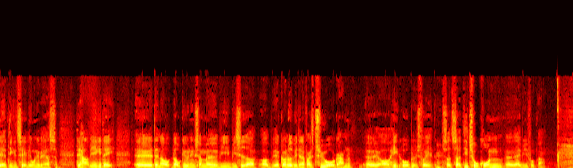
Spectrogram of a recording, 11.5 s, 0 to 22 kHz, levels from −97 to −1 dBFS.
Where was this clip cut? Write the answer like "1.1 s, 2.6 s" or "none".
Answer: 1.1 s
